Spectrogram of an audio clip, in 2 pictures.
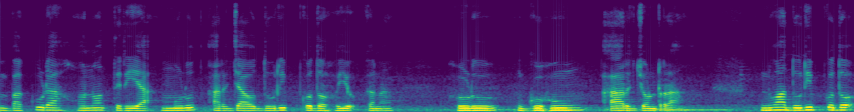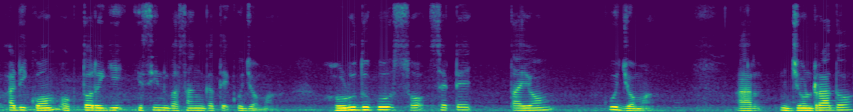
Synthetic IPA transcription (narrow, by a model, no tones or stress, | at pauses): bakuɽahɔnɔt̪iɾɛjaʔmuɽut̪̚aɾd͡ʒawd̪uɾip̚kɔd̪ɔɦujɔʔkana | huɽuɡuɦumaɾd͡ʒɔɳɖɾa | nɔwad̪uɾip̚kɔd̪ɔʔəɖikɔmɔkt̪ɔɾəɡic̚isinbasaŋkat̪ɛʔ̚kɔd͡ʒɔma̰ | huɽud̪ɔkusɔʔsɛʈɛc̚ | t̪ajɔm | kud͡ʒɔma̰ | aɾd͡ʒɔɳɖɾad̪ɔ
